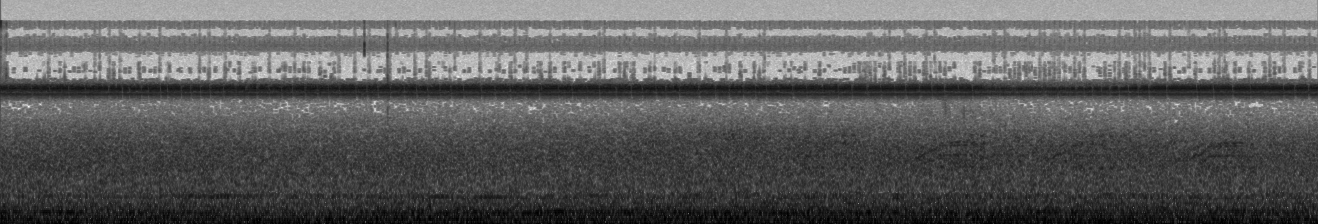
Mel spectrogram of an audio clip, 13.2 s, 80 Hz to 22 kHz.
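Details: Calm, clear summer dawn in Toronto's Humber Bay Shores, 28 July 2020, with crickets giving a continuous shrill even-toned trill without pauses, laid over heavy low-pitched city rumble and faint passing vehicle sounds.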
